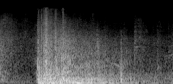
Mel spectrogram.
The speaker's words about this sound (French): Et vers 14h, le premier obus d'artillerie tombe.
